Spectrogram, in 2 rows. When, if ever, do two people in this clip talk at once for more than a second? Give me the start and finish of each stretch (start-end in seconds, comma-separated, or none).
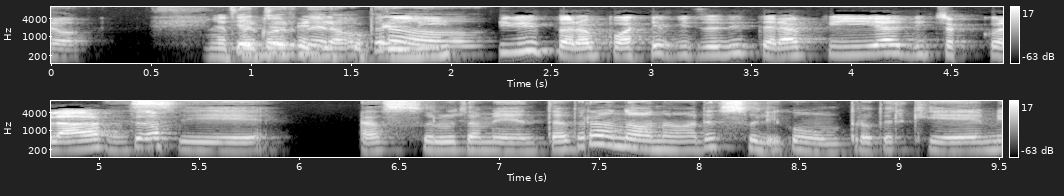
0.8-2.2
